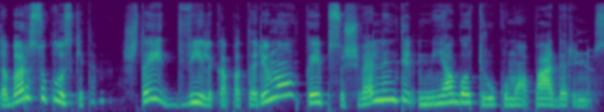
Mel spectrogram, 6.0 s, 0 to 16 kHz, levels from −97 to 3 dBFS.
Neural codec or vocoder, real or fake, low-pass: vocoder, 44.1 kHz, 128 mel bands, Pupu-Vocoder; fake; 14.4 kHz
